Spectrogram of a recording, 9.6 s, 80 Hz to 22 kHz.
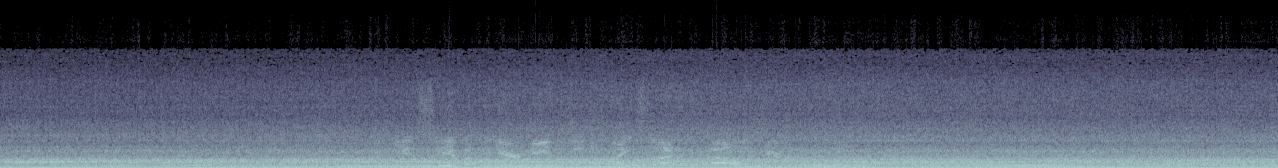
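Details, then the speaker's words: Crane truck with a Detroit 8.2 diesel, 513 hours, idling after start while building air pressure, with oil pressure over 60 psi: steady, deep, even drone with no misses or surges. No excessive blow-by; a healthy idle. "I'm going to jump in the truck in just a second and fire it up, and you'll see it starts and runs good. It doesn't have excessive blow-by."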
